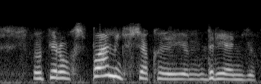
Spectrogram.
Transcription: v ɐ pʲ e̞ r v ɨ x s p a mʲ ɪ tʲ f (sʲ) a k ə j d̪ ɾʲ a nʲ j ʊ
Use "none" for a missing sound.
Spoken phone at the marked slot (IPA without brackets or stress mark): sʲ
